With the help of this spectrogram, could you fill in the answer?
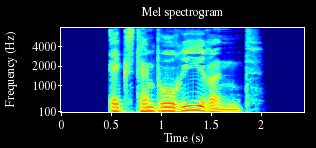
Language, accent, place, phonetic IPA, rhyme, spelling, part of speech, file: German, Germany, Berlin, [ɛkstɛmpoˈʁiːʁənt], -iːʁənt, extemporierend, verb, De-extemporierend.ogg
- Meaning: present participle of extemporieren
